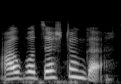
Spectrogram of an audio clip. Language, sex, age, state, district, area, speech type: Odia, female, 30-45, Odisha, Malkangiri, urban, spontaneous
